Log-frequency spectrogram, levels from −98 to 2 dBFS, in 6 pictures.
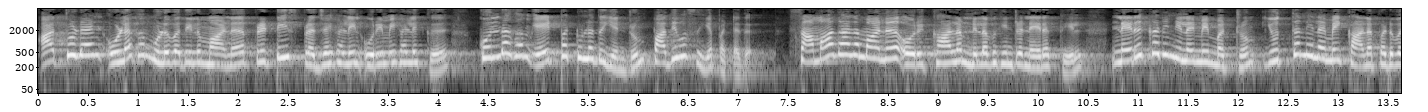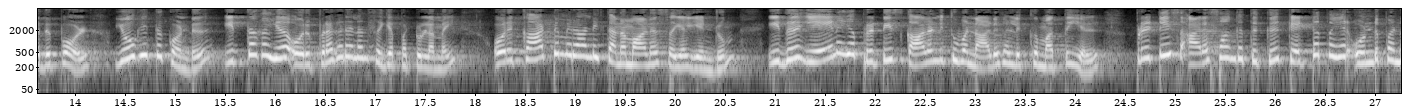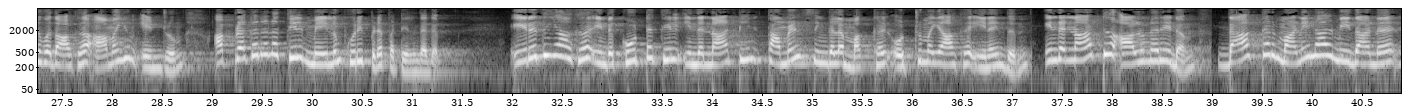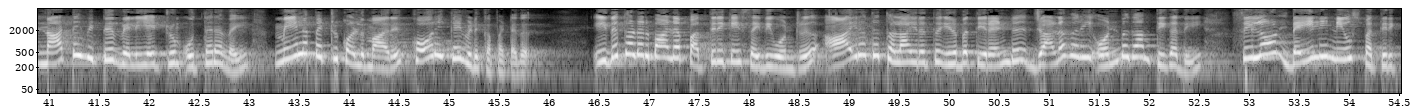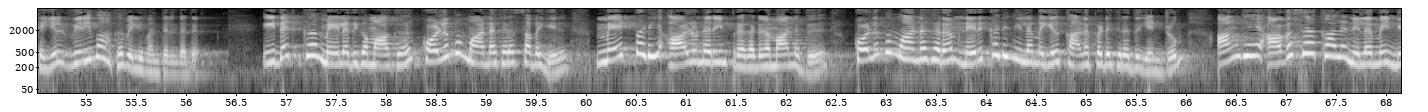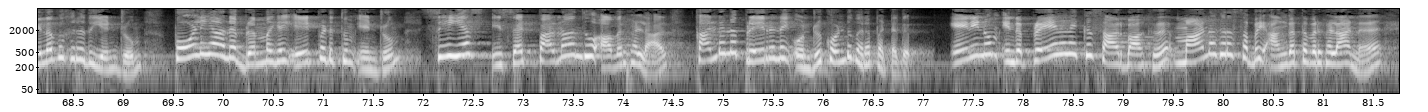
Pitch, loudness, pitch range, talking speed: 275 Hz, -13 LUFS, 235-360 Hz, 95 wpm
